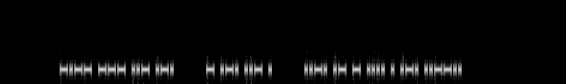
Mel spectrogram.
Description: Morse code, heard as a keyed tone, about 47 wpm, 700 Hz. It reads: YOUR TRUE FATHER?
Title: 2x Word-Spacing - Sentences from Top 400 Words - 50wpm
